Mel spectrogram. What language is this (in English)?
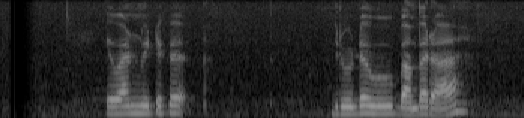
Sinhala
